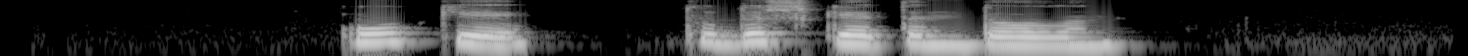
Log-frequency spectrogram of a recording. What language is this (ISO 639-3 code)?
chm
